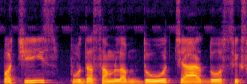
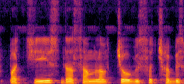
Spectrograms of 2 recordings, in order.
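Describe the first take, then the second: First: Slow, each of "दो चार दो six" separate; digit by digit. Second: Said in the usual way. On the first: Shown as a demonstration. Teacher demonstrating the correct decimal reading, slow and digit by digit. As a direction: stretch out "दो", "चार", "दो", "six" one by one. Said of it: "इसको हम ऐसे पढ़ेंगे". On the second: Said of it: "ऐसे नहीं पढ़ेंगे".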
